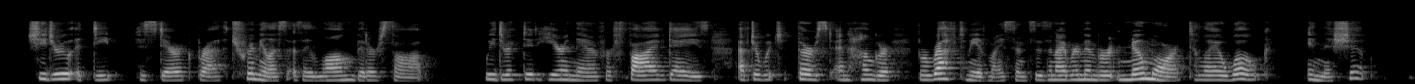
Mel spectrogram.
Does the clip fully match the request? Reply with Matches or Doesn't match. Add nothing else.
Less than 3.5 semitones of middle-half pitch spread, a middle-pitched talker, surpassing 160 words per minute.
Doesn't match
